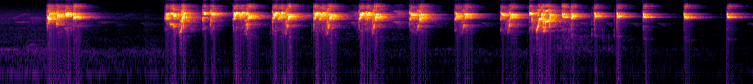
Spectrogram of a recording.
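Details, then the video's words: Lovebird, described as a fighter, chirping to attract other birds: one sharp high chirp, a short pause, then a quick run of about fourteen shrill, clipped chirps at roughly three per second, a few doubled, with a faint low hum at the start. "Lovebird Fighter Chirping sound"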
